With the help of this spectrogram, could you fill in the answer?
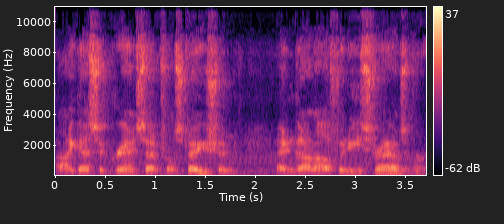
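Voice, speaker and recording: A man with a Pennsylvania accent talks at a fairly slow pace, his fairly high pitch held in fairly even intonation. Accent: Northeastern US (Pennsylvania). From Pennsylvania, Monroe County. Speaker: retired real estate agent, local elder. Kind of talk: oral history interview.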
